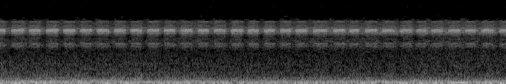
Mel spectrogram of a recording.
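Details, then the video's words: Cicadas calling in an Italian park: a loud, high, sizzling buzz that swells and dips roughly three times each second, with wind rumbling low underneath. "Cicadas wind real atmosphere in an Italian park"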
